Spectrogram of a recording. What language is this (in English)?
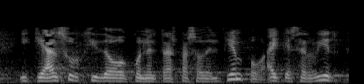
Spanish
